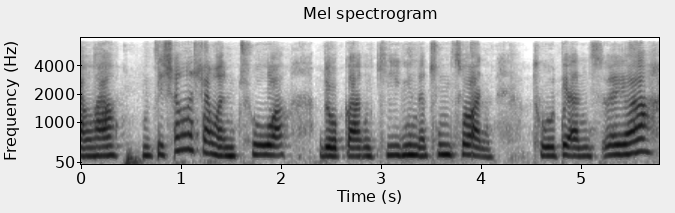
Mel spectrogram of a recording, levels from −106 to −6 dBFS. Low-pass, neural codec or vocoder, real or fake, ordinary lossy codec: 7.2 kHz; codec, 24 kHz, 1.5 kbps, HILCodec; fake; none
